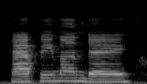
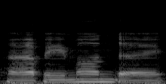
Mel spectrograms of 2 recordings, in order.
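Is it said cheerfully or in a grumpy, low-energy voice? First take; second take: cheerfully; grumpy. First: It is said in a cheerful, normal voice. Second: It is said in a grumpy, low Garfield voice.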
